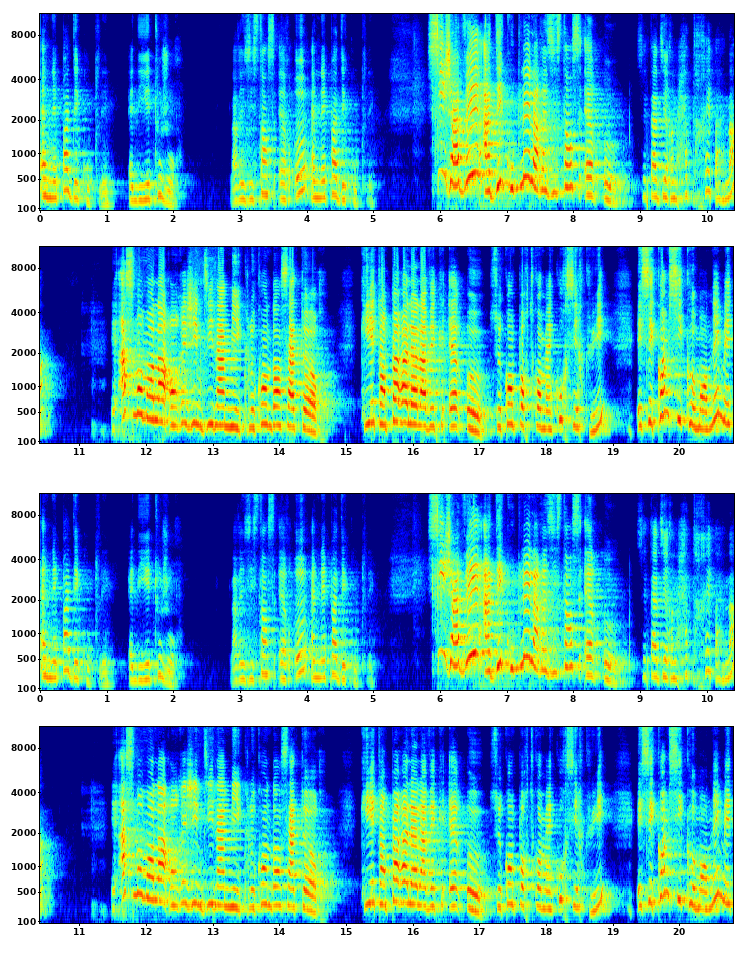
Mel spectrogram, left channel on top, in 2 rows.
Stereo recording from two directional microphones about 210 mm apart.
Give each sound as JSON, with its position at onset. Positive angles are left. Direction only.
{"t": 0.0, "sound": "a woman's voice", "side_deg": 40}
{"t": 3.1, "sound": "a woman's voice", "side_deg": 40}
{"t": 6.0, "sound": "a woman's voice", "side_deg": 45}
{"t": 11.4, "sound": "a woman's voice", "side_deg": 40}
